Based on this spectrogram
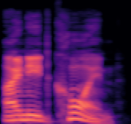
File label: I Need Coin, taunts; Microsoft Studios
